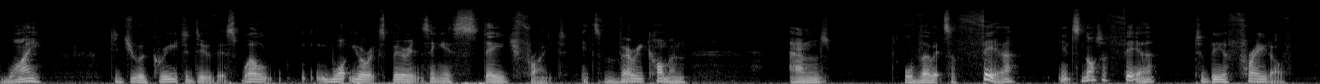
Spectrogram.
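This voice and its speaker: A man with a British accent speaks in a dark, mellow tone with vocal fry, lively intonation and a fairly slow pace, taking long pauses often. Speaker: YouTuber and game master advice host, magician. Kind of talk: advice monologue to camera. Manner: confident public speaker.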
